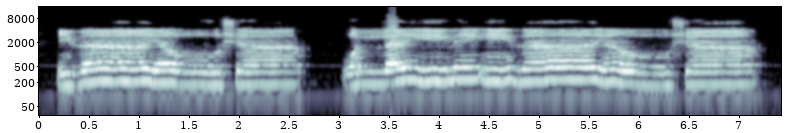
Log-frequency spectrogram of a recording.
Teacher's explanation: یغشا، غین کو اپنے صحیح مخرج سے ادا کریں گے۔ شین کو آپ نے کھینچنا ہے ایک الف کے برابر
